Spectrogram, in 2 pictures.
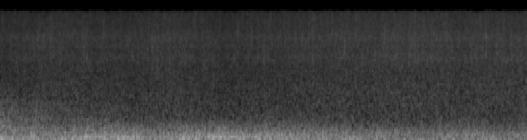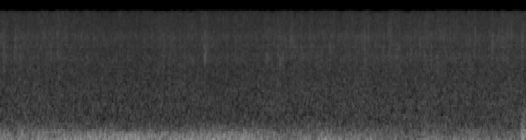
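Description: A stream gurgles and flows steadily over rocks.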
